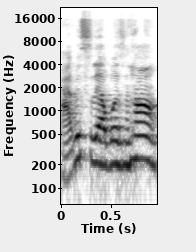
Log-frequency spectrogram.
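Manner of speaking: normal talking voice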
